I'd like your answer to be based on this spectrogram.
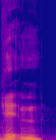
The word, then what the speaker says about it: Gittin: I'll spell it for you, M-I-S-H-N-A-H. Second word, Gittin, G-I-T-T-I-N. I'll spell it again, M-I-S-H-N-A-H-G-I-T-T-I-N.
